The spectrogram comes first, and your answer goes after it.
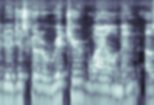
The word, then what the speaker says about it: Weylman: best way to do just go to Richard Wildman I'll spell it for you w y l m an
